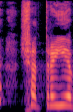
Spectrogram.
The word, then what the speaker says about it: क्षत्रिय: इसमें हमारा आधा क और श होता है, इसलिए इसकी जो ध्वनि है कश होती है, क आधा क और श का, ठीक है, उच्चारण देते, तभी हम उसे क्षत्रिय पढ़ते हैं ऐसे करके, ठीक है।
